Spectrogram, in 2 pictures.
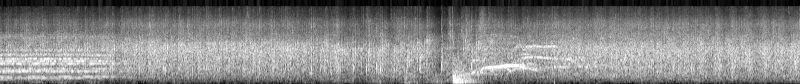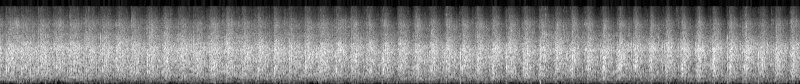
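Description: Theatre audience applauding as the music finishes in the first couple of seconds. There is a thump and a brief shout about nine seconds in, and in the second half the applause falls into rhythmic clapping in unison, about two claps a second.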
